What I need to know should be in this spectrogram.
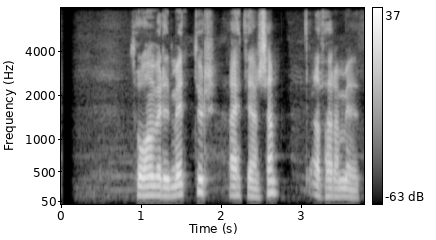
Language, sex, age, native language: Icelandic, male, 40-49, Icelandic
